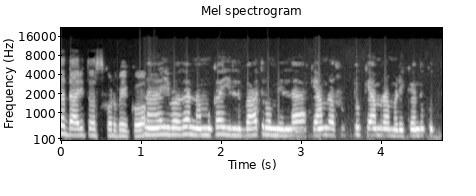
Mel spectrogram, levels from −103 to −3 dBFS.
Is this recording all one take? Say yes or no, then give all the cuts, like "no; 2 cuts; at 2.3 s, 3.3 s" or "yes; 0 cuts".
no; 2 cuts; at 1.1 s, 3.1 s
